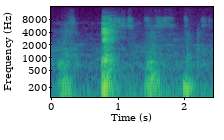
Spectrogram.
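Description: Faint sounds of a marker writing on a whiteboard, with a short breath through the nose about a second in.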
